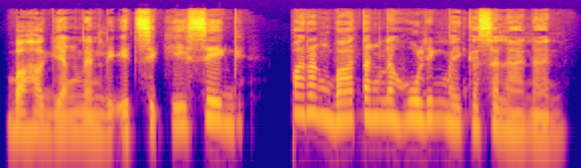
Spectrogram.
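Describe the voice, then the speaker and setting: A woman narrating a scripted audio drama in a measured, dramatic storytelling manner. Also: lowish voice, big pitch swings, mellow, dry recording, clean studio sound.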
